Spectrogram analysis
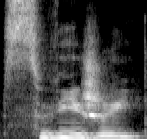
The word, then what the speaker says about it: свіжий: So if you wanna say fresh in Ukrainian, you would say it like свіжий, свіжий.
